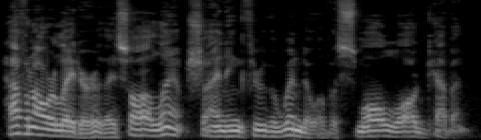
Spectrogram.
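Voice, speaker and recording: A man's voice: mid-range voice, animated, normal speed. A man narrating an old-time radio adventure from a script in storytelling style.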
